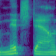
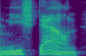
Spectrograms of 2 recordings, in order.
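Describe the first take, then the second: First: "niche" said like "nitch" with a ch sound; "niche" with the American itch vowel and ch ending. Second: "niche" said like "neesh" with a long ee and sh. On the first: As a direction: say "niche" to rhyme with pitch. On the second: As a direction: say "niche" to rhyme with quiche. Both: Shown as a demonstration. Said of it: "or niche down".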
